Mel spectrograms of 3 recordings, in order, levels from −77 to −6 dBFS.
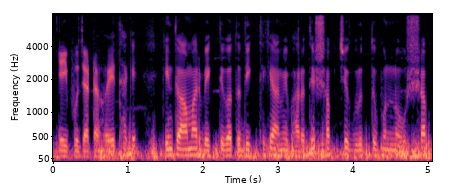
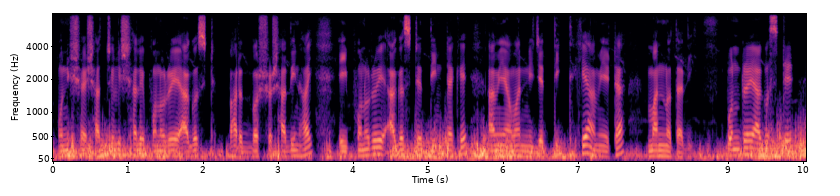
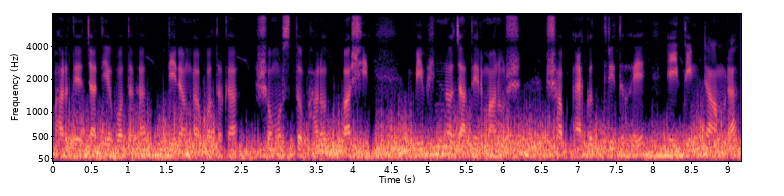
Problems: none marked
